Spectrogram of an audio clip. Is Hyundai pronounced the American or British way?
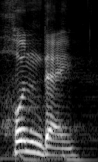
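American. It is pronounced the American English way. "which is American English"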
